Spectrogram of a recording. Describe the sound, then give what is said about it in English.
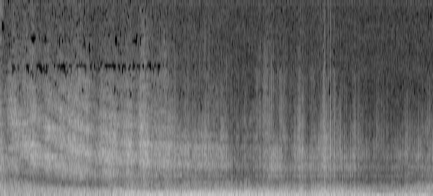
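A loud, steady roar of a jet airplane in flight on a trip from Gatwick Airport to Copenhagen, Denmark, a deep rumbling engine drone that holds constant throughout with no voices. “When we got on the plane, I sat next to Tim, the table tennis coach.”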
